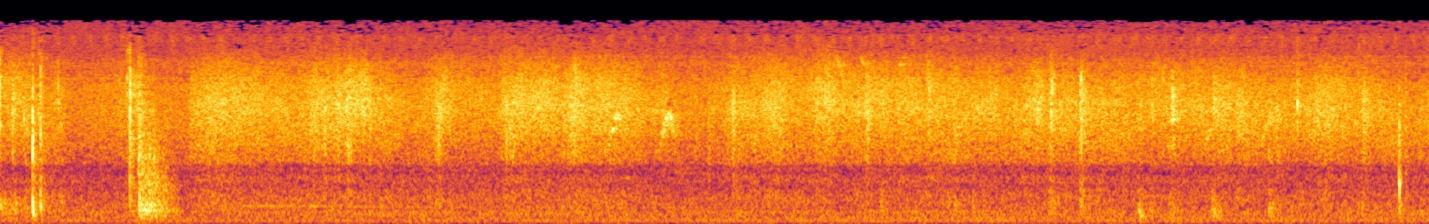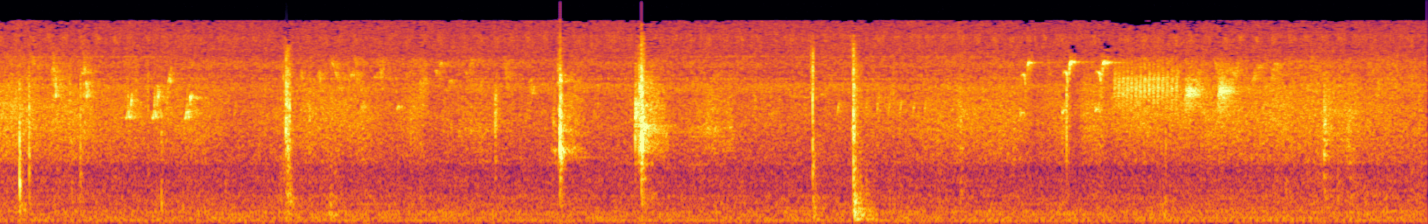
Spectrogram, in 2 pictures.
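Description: Birds chirping over a steady high hiss, broken by a few sharp clicks or knocks, the loudest about twenty seconds in.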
